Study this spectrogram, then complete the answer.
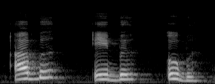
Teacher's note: اب با کے اوپر جزم ہے اور با جو ہے حروف قلقلہ میں سے ہے، تو اس لیے ہم با کو ہلا کر پڑھیں گے۔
